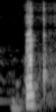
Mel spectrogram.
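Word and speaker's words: book: अब बुक में स्पेलिंग में डबल ओ है, लेकिन बोलते इसको छोटे ऊ के साथ है, बुक। तो ये कंसेप्शन माइंड में मत रखना कि अगर स्पेलिंग में डबल ओ है तो मुझे लंबा वाला यानी कि बड़ा ऊ लगाना है। इसका प्रोनाउंसिएशन जैसे बुक और लुक है, उसका छोटे ऊ के साथ होता है।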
